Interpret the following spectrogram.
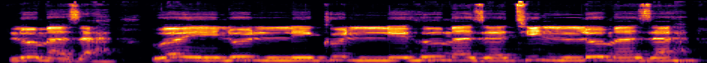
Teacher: Yuvarlak T'nin durulduğu zaman H'ye dönüştüğü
